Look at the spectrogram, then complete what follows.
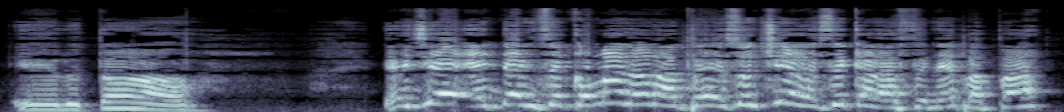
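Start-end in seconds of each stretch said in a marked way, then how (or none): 1.9-5.2 teasing call-out. Real, not acted. Teasing viewers lurking at window.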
